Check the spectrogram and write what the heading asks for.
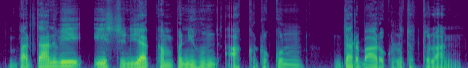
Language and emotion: Kashmiri, neutral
